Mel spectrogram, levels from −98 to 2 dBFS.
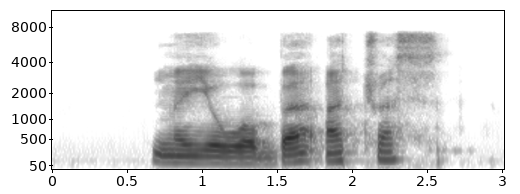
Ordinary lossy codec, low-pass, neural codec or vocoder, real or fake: AAC, 64 kbps; 7.2 kHz; codec, 16 kHz, 4 kbps, X-Codec, WavLM features, trained on Multilingual LibriSpeech; fake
